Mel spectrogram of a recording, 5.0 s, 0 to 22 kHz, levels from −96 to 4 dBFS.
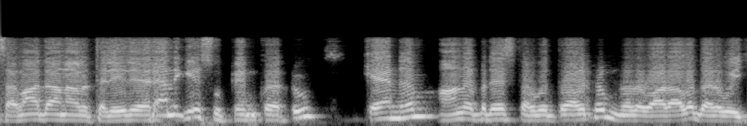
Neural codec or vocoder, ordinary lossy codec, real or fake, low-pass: codec, 16 kHz, 0.9 kbps, LongCat-Audio-Codec; none; fake; 7.2 kHz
